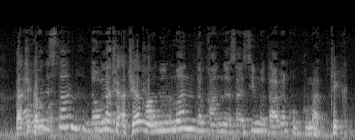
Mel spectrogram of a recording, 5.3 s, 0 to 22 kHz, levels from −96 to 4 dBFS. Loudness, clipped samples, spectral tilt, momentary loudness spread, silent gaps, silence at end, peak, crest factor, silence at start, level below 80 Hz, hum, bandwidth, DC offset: -25 LUFS; under 0.1%; -8 dB/octave; 7 LU; none; 0 s; -12 dBFS; 12 dB; 0 s; -48 dBFS; none; 10.5 kHz; under 0.1%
